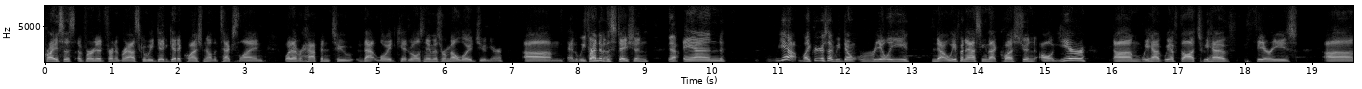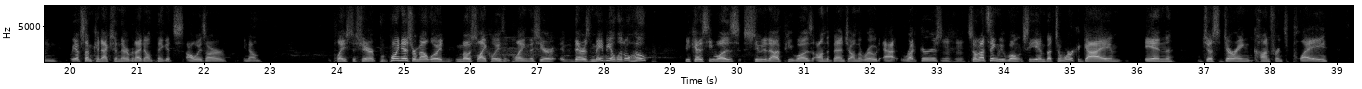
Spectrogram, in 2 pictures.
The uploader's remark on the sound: LIVE from CHI Health Center.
